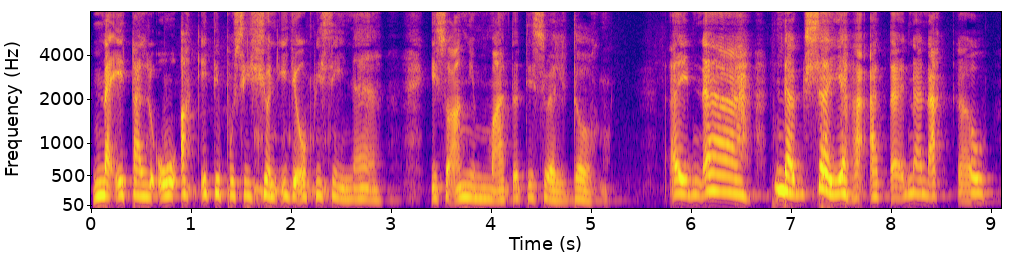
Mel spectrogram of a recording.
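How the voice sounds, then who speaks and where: A woman's voice: medium pitch, lively intonation, a little slow, breathy edge. A woman with an Ilocano accent acting a concerned family member in an audio drama. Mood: warm.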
